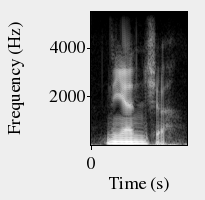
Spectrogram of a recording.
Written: Nyanja

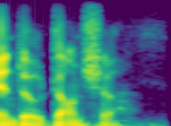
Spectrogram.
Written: endodontia

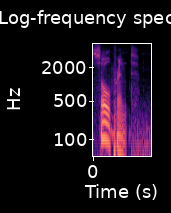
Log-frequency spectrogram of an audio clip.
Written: soleprint's

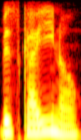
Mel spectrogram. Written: Sebastian Vizcaino

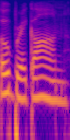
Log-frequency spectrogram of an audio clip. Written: Alvaro Obregon

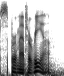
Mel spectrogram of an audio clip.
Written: spermatorrhea

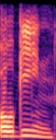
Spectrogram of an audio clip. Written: Holguin

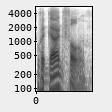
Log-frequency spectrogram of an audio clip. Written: regardful

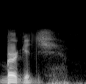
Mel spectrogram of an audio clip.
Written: burgage

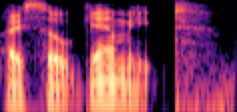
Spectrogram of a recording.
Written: isogametic

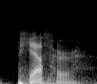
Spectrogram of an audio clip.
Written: piaffer

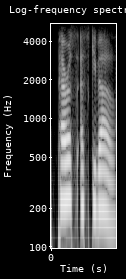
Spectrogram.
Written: Adolfo Perez Esquivel

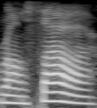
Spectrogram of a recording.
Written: Pierre de Ronsard

